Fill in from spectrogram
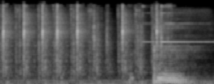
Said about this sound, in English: Speaking of which, let's get out our very aggressive typewriter here. We're going to get in some headlines, folks.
